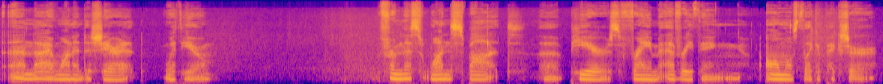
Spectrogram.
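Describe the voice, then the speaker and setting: A woman playing a flirty, tender vampire in an intimate ASMR roleplay, speaking softly and gently, mostly in a breathy whisper. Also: fairly low pitch, level tone, full character voice. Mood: soft wonder. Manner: slow, gentle, hesitant, teasing.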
